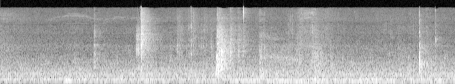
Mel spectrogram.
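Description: Quiet room tone with a low steady hum, broken by a few faint short clicks and rustles of handling, about a second and a half and two seconds in.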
